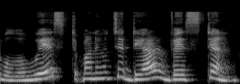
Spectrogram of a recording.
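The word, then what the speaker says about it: Westen: তো হুম অবশ্যই বলবো ওয়েস্ট মানে হচ্ছে ডেয়ার ভেস্টেন কি বলবো ভাইয়া আমার সাথে বলেন তো আপনি যে প্রশ্ন করেছেন ডেয়ার ওয়েস্টার্ন ভেস্টেন বলেন তো আবার আমার সাথে বলেন ভেস্টেন ভেস্টেন ভেস্টেন ভ এর মত করে একটা ধাক্কা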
